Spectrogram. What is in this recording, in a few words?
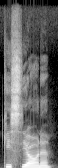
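"chistione", female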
